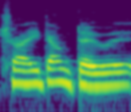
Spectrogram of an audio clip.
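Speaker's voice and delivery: very high, slow, drawn-out country twang. Imitating the wife telling Trey not to do it: country voice. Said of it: "I made her sound so country like that".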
